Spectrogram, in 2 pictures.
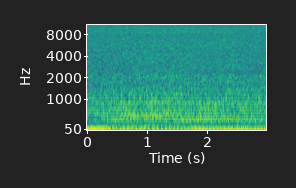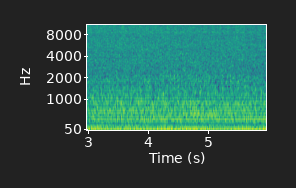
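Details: Engine fitted with 850cc injectors: lumpy, uneven idle under a loud rushing background; rough idle, engine unable to rev up, steering pump belt slipping.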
